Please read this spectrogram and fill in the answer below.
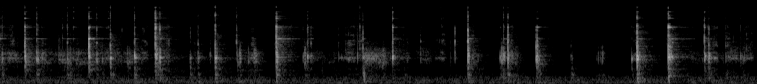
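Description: Metal spoon clinking and scraping against a ceramic bowl while stirring thick sauce, with irregular sharp clinks a few times a second.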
